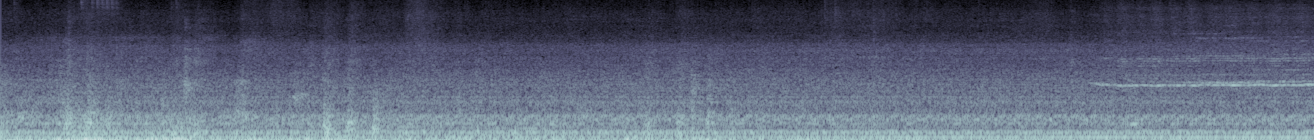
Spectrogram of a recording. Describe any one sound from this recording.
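A diesel railcar engine rumbles steadily as the train rolls along and slows down.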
